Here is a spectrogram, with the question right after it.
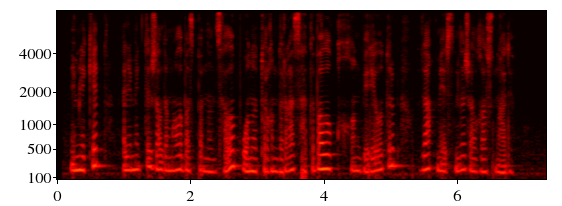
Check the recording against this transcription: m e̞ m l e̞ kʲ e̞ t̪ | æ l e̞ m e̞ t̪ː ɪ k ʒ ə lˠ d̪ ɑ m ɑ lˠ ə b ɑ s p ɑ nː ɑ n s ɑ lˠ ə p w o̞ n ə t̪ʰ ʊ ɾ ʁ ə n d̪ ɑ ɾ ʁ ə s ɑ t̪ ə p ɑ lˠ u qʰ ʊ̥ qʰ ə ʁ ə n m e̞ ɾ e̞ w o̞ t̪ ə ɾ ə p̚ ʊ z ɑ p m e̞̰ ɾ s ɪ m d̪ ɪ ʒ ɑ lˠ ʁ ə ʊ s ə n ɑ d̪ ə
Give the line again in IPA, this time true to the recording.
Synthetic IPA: m e̞ m l e̞ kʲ e̞ t̪ | æ l e̞ m e̞ t̪ː ɪ k ʒ ɑ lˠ d̪ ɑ m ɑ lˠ ə b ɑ s p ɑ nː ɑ n s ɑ lˠ ə p w o̞ n ə t̪ʰ ʊ ɾ ʁ ə n d̪ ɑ ɾ ʁ ɑ s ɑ t̪ ə p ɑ lˠ u qʰ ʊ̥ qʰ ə ʁ ə n b e̞ ɾ e̞ w o̞ t̪ ə ɾ ə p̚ ʊ z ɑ q m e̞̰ ɾ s ɪ m d̪ ɪ ʒ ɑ lˠ ʁ ɑ ʊ s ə n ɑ d̪ ə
